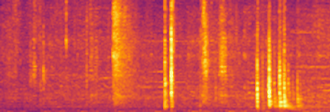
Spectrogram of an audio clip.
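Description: Stadium background with faint music and a few scattered sharp claps or taps. A brief cluster of claps and a short pitched sound come near the end.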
